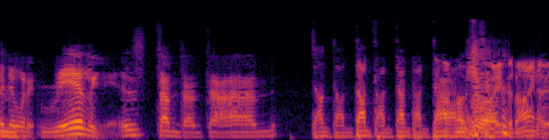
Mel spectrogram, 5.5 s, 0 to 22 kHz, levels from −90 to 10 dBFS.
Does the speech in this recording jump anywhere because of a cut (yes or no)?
no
